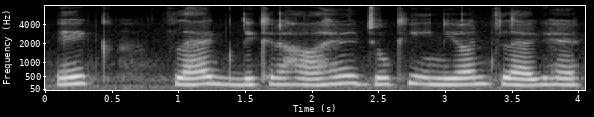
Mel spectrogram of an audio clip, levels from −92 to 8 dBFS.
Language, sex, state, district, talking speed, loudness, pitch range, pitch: Hindi, female, Jharkhand, Palamu, 150 wpm, -14 LUFS, 220-240 Hz, 230 Hz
